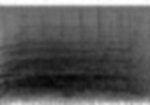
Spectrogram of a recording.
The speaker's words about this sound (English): I was like, I heard more boos. You all got shamed out of booing.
